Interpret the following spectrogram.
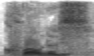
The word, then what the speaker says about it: Kronos: Am I saying it right? Kronos? Yes, you are.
